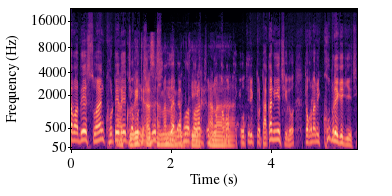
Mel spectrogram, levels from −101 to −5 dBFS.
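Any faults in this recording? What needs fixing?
Speech suppressed in double talk: the echo canceller likely mistook overlapping talk for echo and ducked it, so speech dips roughly 10 to 20 dB at 1.41–1.87, 2.10–2.39, 2.65–2.76 and 3.25–3.54 s.

Echo leak: the far end's canceller likely passed some loudspeaker pickup back, so a faint copy, about 35 dB down and 238 ms late, surfaces at 1.89–1.93 s.

Better double-talk detection, with a softer suppressor and stronger, well-converged echo cancellation (or a headset at the loudspeaker end), would prevent both.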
